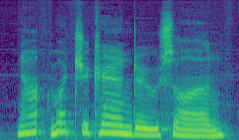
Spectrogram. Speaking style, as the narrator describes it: said Dado, shaking his head sadly

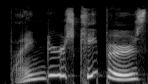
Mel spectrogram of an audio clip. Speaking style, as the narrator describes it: the fisherman exclaimed

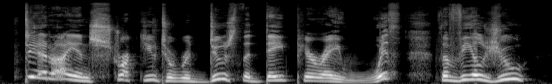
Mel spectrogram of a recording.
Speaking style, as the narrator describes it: Gehring shouted

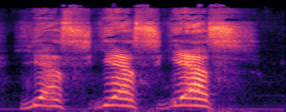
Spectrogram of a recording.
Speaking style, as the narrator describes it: shouted

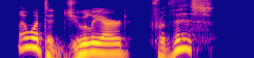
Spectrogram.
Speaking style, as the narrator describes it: One of them, fed up, exclaims

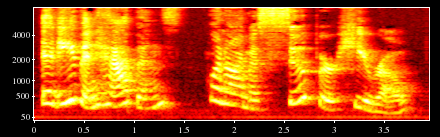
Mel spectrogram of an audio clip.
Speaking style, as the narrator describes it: he exclaimed

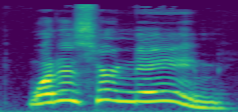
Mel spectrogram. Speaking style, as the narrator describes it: he was crying in an aggrieved tone

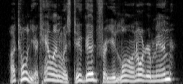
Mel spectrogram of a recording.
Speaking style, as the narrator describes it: Jack yelped

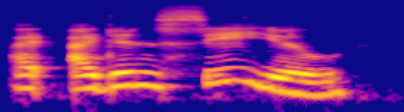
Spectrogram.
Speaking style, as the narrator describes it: I stammered

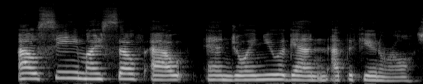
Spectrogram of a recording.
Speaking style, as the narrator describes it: she said evenly

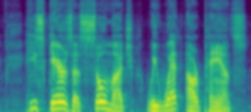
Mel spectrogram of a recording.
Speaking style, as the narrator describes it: he shouted over the blast of air, which was screaming through the open windows

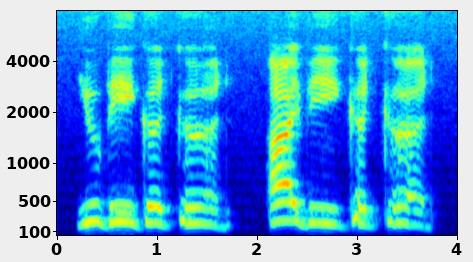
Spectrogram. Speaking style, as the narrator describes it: Loisvitch rumbled

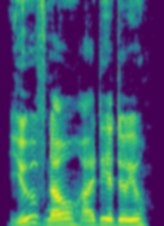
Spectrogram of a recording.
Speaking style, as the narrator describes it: he said, his voice entirely flat

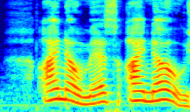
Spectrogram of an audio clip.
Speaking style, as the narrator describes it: shouted happily

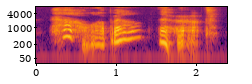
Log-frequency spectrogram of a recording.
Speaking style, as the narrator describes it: Fox whispered happily in the dark

